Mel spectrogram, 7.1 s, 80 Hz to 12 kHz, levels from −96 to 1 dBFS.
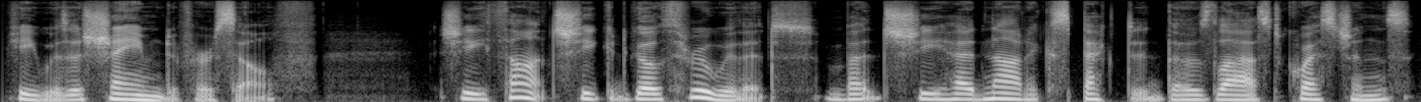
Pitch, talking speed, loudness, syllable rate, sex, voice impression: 170 Hz, 175 wpm, -19 LUFS, 4.4 syllables/s, female, feminine, slightly gender-neutral, adult-like, slightly middle-aged, slightly thin, slightly tensed, slightly weak, bright, slightly hard, clear, fluent, cool, intellectual, slightly refreshing, sincere, calm, friendly, reassuring, elegant, sweet, slightly lively, kind, slightly modest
